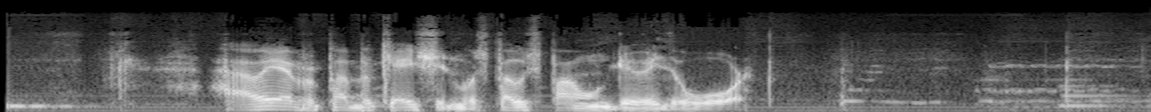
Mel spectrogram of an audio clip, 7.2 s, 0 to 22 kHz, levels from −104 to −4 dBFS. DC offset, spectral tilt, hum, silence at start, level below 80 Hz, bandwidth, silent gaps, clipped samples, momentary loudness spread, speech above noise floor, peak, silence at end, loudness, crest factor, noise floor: under 0.1%; -6.5 dB/octave; none; 0.05 s; -42 dBFS; 8.8 kHz; none; under 0.1%; 20 LU; 29 dB; -2 dBFS; 0.25 s; -17 LUFS; 16 dB; -45 dBFS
